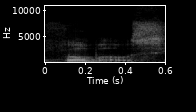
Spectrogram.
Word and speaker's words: Phobos: to turn our attention here and talk about phobos is that how you say it you do pronounce it phobos yes which is a satellite or a moon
